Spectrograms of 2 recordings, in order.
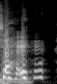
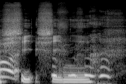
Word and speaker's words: Shein: Is it Shine or Shein? – Shine. No. – Shein. Shein. – No lah. I think it's called Shein.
